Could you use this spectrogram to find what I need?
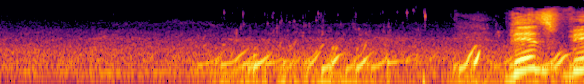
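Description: Bubbles burble and pop.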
